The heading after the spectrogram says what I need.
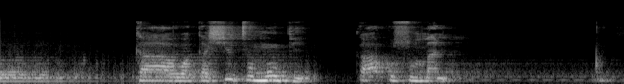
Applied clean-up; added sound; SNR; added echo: neural separator model SepFormer DNS4.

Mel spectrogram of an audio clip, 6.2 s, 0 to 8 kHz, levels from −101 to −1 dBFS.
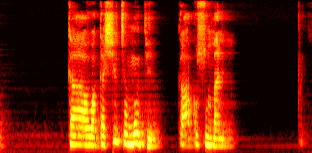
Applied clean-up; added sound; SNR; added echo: neural mask model DeepFilterNet 3.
